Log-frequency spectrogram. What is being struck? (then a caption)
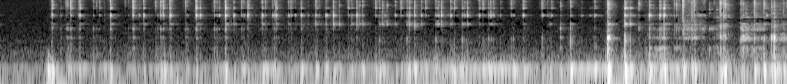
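Ceramic plate. A white ceramic plate is tapped and scratched in quick, irregular succession, giving bright clinking and ringing sounds over a low hum. The tapping starts after a brief pause and continues densely, with a few louder taps near the end.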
